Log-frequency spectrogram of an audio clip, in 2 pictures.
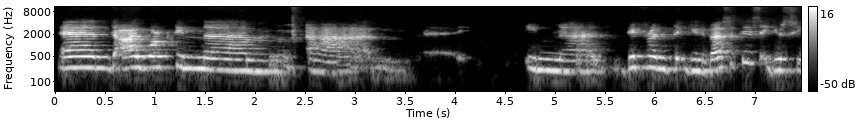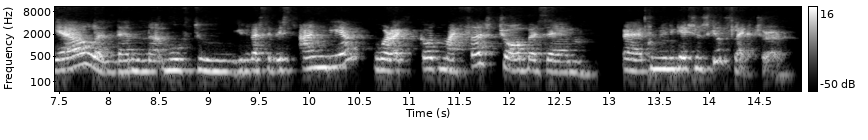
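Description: A middle-aged woman from Greece, a professor being interviewed on a podcast, speaking with many pauses and fillers. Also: mid-range voice, echoey room, muffled recording. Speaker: guest professor.

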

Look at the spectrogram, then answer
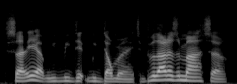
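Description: A man's voice: fairly high pitch, fast, no room sound, studio quality. A teenage boy co-hosting a podcast, teasing and joking in casual chat. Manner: teasing, jokey, interrupting. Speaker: podcast co-host.

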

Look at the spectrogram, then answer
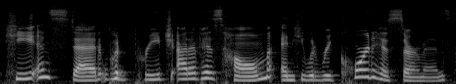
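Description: A woman's voice: on the high side, lively intonation, unhurried. A woman co-hosting a true-crime podcast, narrating with jokey asides and laughter. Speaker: podcast co-host.

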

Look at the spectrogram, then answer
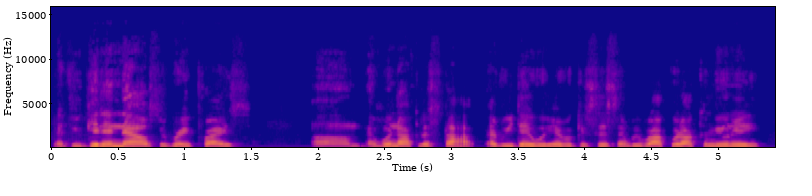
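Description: A man's voice: mid-range voice, steady tone, quick pace, a little mellow, no echo. A man speaking casually to his community as a project founder, earnest and slangy, often restating his point. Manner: earnest, slangy, repeats himself.

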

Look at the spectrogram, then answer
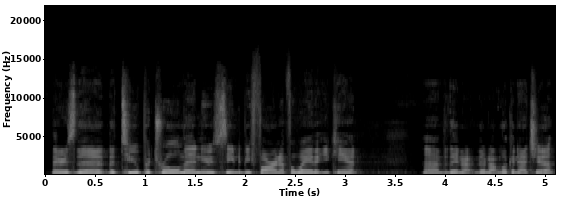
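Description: A man with a medium-pitched voice runs a tabletop role-playing game. He improvises scene descriptions as game master. His delivery is halting, as though he is working it out aloud. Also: little pitch movement, vocal fry.

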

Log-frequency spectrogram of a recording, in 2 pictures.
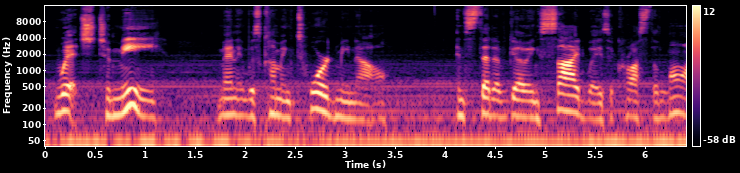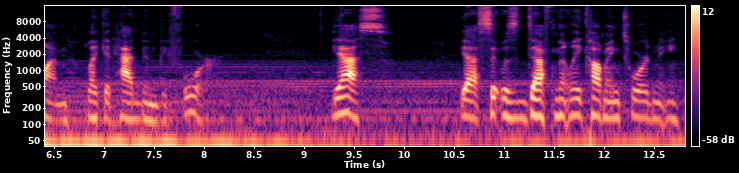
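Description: Paranormal story narrator over soft music. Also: mid-range voice.

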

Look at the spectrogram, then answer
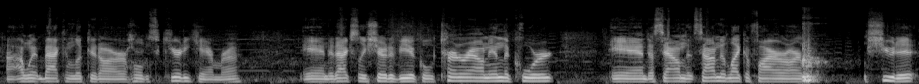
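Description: Regular guy, mid pitch, plain eyewitness telling, bit of music behind. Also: a bit bright. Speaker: eyewitness interviewee. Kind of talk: plain spoken account.

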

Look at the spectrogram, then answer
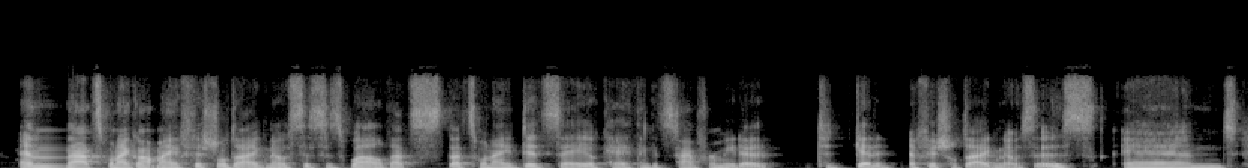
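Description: A woman's voice: fairly low pitch, creaky. A woman of about thirty from Canada, a guest telling her story in a candid, reflective way, now and then dryly sarcastic, often restarting her sentences. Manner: reflective, open, with dry sarcasm and frequent restarts. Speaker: interview guest.

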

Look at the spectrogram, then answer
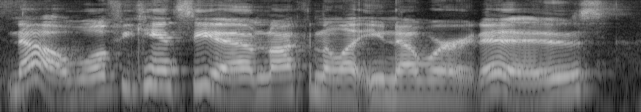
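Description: Hoarse woman with a smoker's rasp. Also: mid-range voice, animated, fairly quick, fairly bright tone. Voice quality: raspy, like a chain smoker. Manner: playful, swears freely. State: hoarse from a summer cold. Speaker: podcast host. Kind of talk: casual chat.

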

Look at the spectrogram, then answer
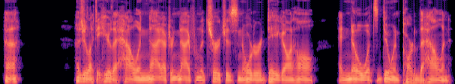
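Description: A man voicing a terrified old drunk who rants in a shrill, cracking old voice and a rustic dialect. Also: normal speed, close to an everyday voice. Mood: goading. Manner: rustic old New England dialect, ranting. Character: terrified old male drunk, rambling and frantic.

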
